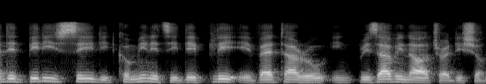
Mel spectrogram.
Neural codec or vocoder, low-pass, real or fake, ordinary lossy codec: codec, 16 kHz, 0.2 kbps, FocalCodec; 7.2 kHz; fake; none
